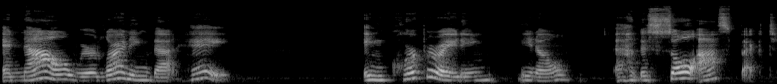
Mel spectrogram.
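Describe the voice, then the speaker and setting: Speaking very slowly, a woman has a non-native accent. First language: not English. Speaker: wellness vlogger. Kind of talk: casual monologue to camera. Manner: hesitant, many fillers.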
